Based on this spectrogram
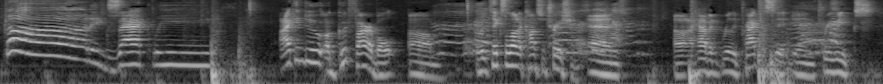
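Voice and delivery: put-on a nervous girl explaining herself; a hint of a timid young wizard girl. Voices young apprentice Zinnia.

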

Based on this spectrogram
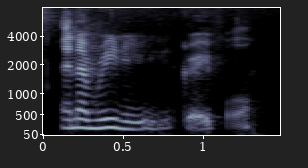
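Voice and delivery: ordinary delivery

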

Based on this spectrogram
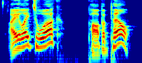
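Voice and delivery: mock retro commercial announcer; ad pitchman. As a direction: sell the pill like a TV ad. Parodies pill advertisement pitch.

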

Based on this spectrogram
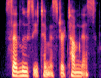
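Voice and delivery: ordinary delivery, nothing marked

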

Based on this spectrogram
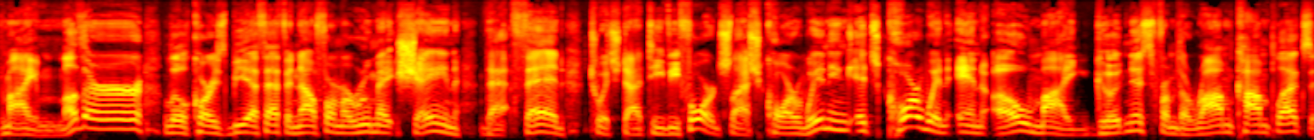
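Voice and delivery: ordinary delivery

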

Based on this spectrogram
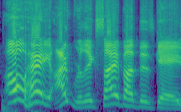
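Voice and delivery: high, loud giddy gushing; excited. Retold or imitated. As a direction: gush like a thrilled fan. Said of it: "I'm just like".

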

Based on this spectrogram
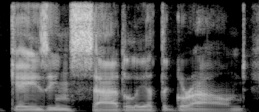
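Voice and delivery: ordinary delivery

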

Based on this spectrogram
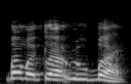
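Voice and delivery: loud, high Jamaican patois exclamation; playful Jamaican shout; mock Jamaican. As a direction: ham up a Jamaican accent. Hammed-up Jamaican slang as a joke.

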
